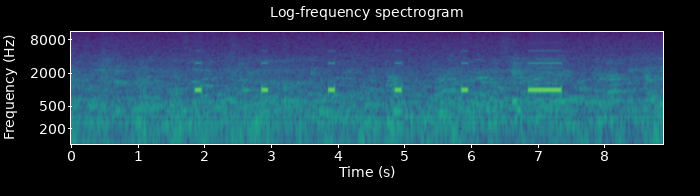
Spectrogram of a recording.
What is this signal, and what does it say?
Radio time signal (six pips, as the Greenwich Time Signal), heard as pips, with the noise of a restaurant.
